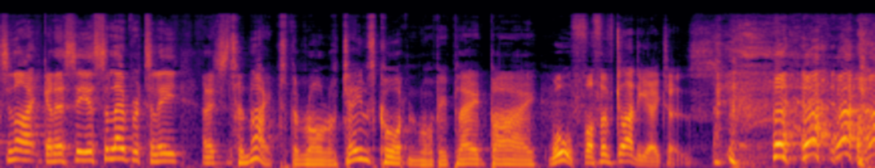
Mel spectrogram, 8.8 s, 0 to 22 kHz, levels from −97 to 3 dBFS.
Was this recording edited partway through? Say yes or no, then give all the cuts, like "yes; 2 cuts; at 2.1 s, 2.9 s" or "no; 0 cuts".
yes; 1 cut; at 2.3 s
